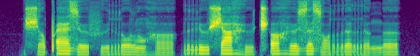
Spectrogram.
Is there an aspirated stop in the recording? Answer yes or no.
no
